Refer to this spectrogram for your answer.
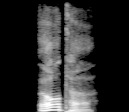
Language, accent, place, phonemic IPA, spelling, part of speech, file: German, Germany, Berlin, /ˈœʁtɐ/, Örter, noun, De-Örter.ogg
- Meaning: nominative/accusative/genitive plural of Ort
